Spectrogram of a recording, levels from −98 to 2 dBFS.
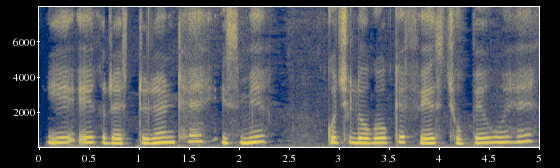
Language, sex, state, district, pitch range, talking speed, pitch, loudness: Hindi, female, Uttar Pradesh, Lucknow, 265-300 Hz, 130 wpm, 275 Hz, -14 LUFS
